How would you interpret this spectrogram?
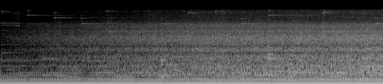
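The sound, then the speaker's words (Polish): Foul-smelling volcanic gas rushes out of the ground on a volcano in a steady, unbroken roar and hiss, loud and even throughout, with a low rumbling drone underneath and no voices. “Słyszycie to? To wylatujący gaz pod ziemi.”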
